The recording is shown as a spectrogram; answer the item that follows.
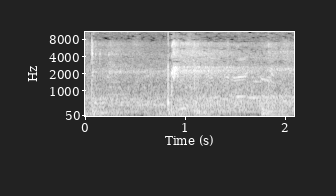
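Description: Badminton rally on an indoor court: two sharp racket hits on the shuttlecock less than a second apart, with sneakers squeaking on the court floor, over the chatter of spectators in a large hall.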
